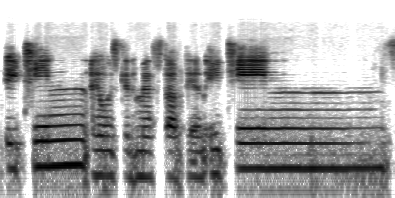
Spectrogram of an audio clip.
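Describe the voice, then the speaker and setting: Woman, forum moderator, unhurried, informal and chatty, medium pitch, dull audio. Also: fairly even intonation, darkish tone.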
